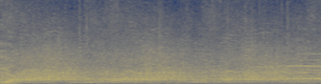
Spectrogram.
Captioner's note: audience chanting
